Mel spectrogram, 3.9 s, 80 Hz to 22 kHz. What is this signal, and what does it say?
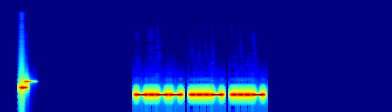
Morse code, heard as a keyed tone, about 34 wpm, 700 Hz. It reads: YVV
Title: USA Call Sign Postfixes - 3 Letters 35wpm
